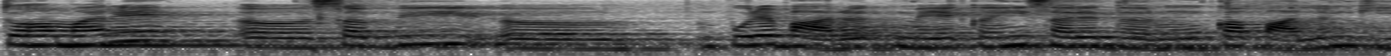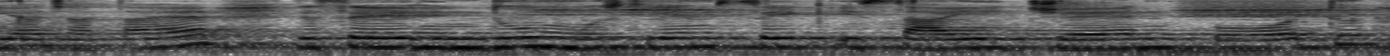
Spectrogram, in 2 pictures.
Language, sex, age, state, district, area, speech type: Hindi, female, 18-30, Rajasthan, Jodhpur, urban, spontaneous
